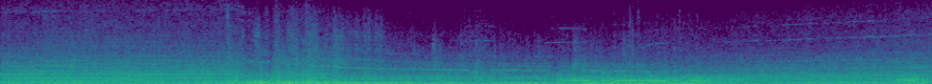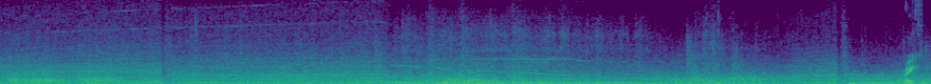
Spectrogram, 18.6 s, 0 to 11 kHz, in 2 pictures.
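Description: A Ford Mustang GT3 race car drives on track, its engine note rising and falling through repeated upshifts and downshifts, loud and sustained, with a driver talking over it.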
